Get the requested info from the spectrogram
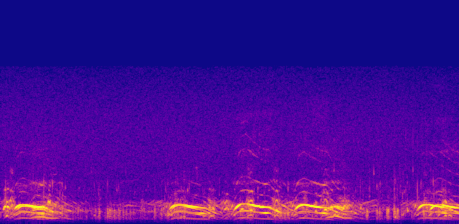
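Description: Several Redheads give nasal, cat-like mewing calls that rise and then fall, overlapping and repeating every second or two against a soft background hiss.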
